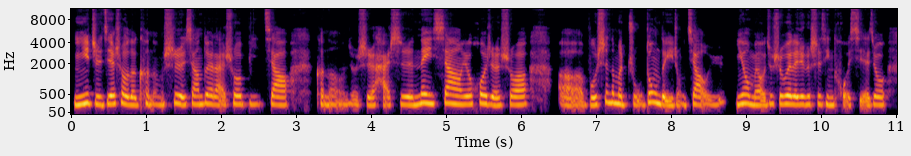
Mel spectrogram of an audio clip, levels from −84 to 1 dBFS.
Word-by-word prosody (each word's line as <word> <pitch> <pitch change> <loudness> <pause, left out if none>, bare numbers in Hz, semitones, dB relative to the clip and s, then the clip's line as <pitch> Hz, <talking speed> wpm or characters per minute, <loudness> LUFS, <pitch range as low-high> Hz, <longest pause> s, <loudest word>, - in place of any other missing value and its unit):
你 215 +2 +4
一 250 - +6
直 225 -3 -1
接 230 +2 +4
受 235 -2 +2
的 205 -1 +2
可 230 +4 -4
能 210 -1 -5
是 220 0 +2
相 220 0 -2
对 235 -2 +1
来 210 - -1
说 225 -2 0
比 220 0 -9
较 215 -2 -1 0.4
可 220 - -4
能 220 +1 -6
就 235 - -7
是 200 -1 -2
还 200 - -3
是 210 +1 0
内 245 +3 +5
向？ 235 -1 +1
又 220 - +3
或 235 +1 +2
者 210 -3 +2
说， 210 +1 -1 0.4
呃， - - -4
不 200 -1 +1
是 215 +6 -2
那 260 - +3
么 230 -2 +4
主 215 +1 -6
动 270 +3 +2
的 215 - +5
一 - - 0
种 220 0 -7
教 215 +1 -2
育。 270 +7 -8
你 220 - 0
有 240 0 +4
没 210 -2 +1
有 - - 0
就 230 - -4
是 225 0 -1
为 230 0 +7
了 220 - +6
这 215 - +3
个 215 - 0
事 220 +1 -4
情 215 -2 -2
妥 200 0 -5
协， 195 - -4
就 210 -1 -1
220 Hz, 295 characters per minute, -20 LUFS, 210-230 Hz, 0.4 s, 为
